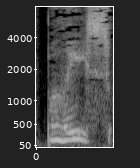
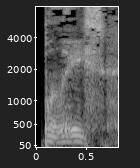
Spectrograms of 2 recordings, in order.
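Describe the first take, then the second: First: Fainter, airy hiss, barely voiced; hiss of air. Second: Barely there, wheezy voice; wheezing. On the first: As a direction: push the word out as a hiss. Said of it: "it wasn't even a whisper, only a hiss of air". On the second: Acted. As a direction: wheeze the word out, hardly voiced. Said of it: "His voice was hardly there. It was all wheeze and whistle".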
